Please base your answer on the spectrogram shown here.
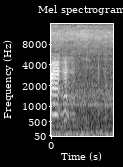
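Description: A goat in the video game The Witcher 3 lets out one short, wavering bleat, faint and brief against a low background hum.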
